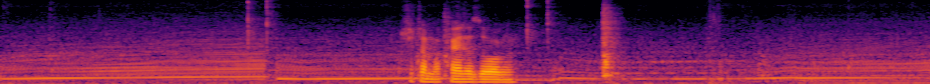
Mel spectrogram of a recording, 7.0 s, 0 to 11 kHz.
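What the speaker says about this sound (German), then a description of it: "Geht halt einen dicken V12 unter der Motorhaube vorne." A V12 sports car engine in the racing video game Forza Horizon 3 hums steadily, with a short, louder burst of revving in the middle while someone talks over it.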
